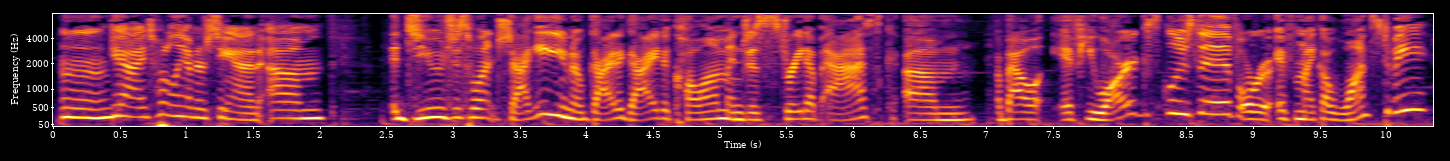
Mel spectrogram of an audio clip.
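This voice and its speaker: A woman's voice: mid-range voice, expressive, moderate pace, fairly bright tone, soft background music. A woman co-hosting a radio show, talking casually with a caller and drawing out details.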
